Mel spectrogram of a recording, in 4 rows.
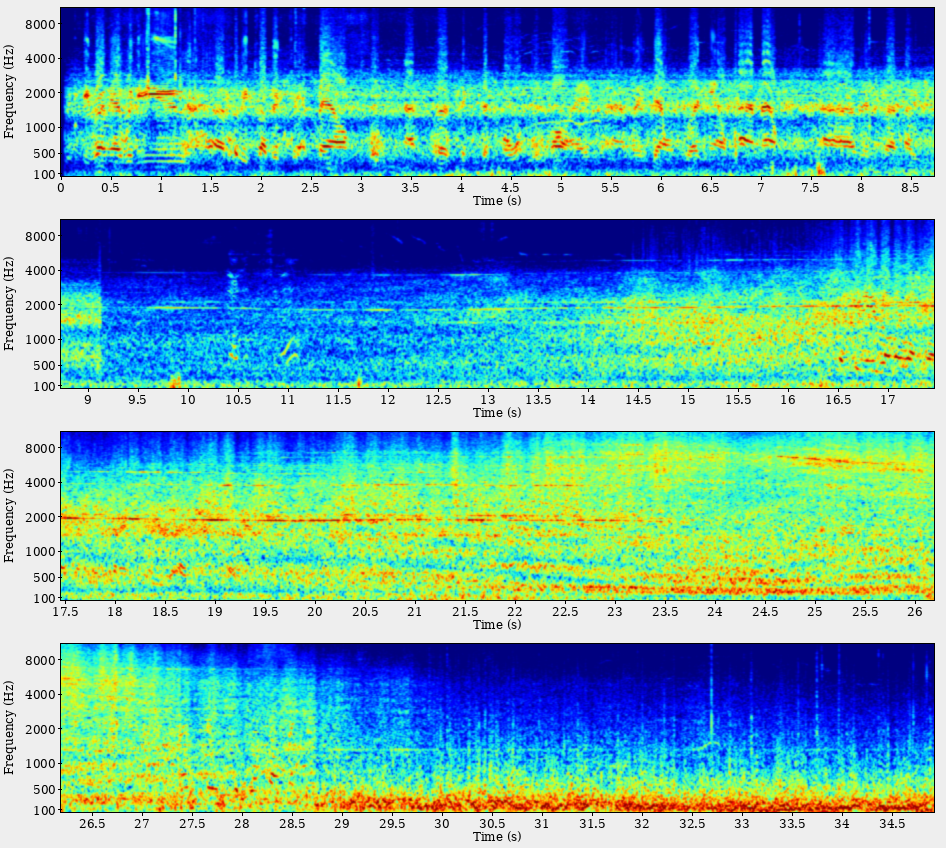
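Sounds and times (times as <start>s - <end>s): high engine whine: 0.0s - 34.9s
jet airliner passing overhead: 0.0s - 34.9s.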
